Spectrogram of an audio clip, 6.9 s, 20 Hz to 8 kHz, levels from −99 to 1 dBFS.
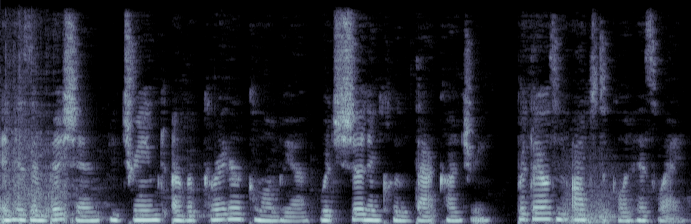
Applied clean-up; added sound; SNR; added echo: classical method WPE with log-MMSE.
